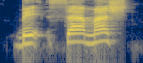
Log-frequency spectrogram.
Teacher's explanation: بئس، با کو حمزہ کے ساتھ ملانا ہے، حمزہ ساکن ہے، با کو جب حمزہ کے ساتھ ملائیں گے تو جھٹکا دیں گے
